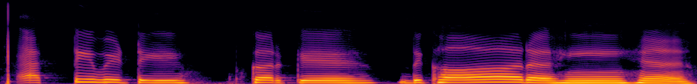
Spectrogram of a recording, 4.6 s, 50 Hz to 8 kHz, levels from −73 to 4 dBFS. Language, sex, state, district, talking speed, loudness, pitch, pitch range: Hindi, female, Punjab, Fazilka, 65 wpm, -12 LUFS, 210 Hz, 205-235 Hz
